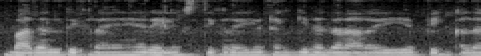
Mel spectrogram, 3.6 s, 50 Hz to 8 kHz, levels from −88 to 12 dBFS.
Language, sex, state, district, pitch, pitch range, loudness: Hindi, male, Chhattisgarh, Bilaspur, 125 Hz, 125-130 Hz, -18 LUFS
